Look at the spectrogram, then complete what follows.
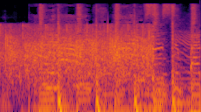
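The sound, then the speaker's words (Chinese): Loud, dense applause from a crowd, a continuous wash of clapping over a steady, rhythmic low thumping beat, with no voices, welcoming the first female caller of the week on a call-in program. “好了，先稍续，让我们热烈的掌声有请本周第一个妹妹。”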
